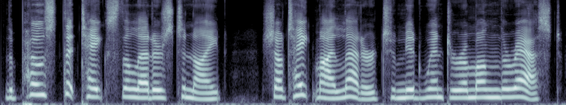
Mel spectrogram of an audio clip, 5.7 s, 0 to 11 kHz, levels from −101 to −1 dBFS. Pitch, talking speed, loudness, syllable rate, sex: 245 Hz, 180 wpm, -18 LUFS, 4.4 syllables/s, female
